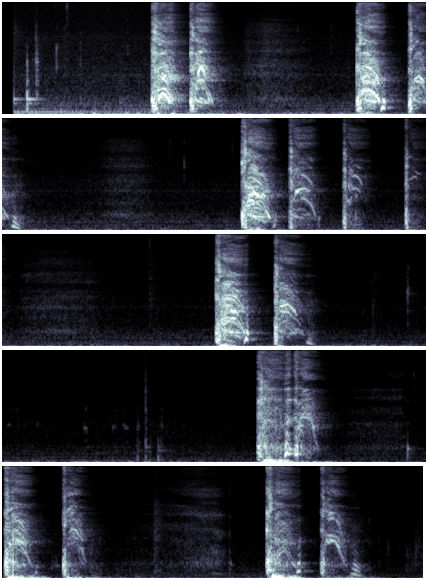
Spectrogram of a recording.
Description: Shorter but more chesty coughing fit. Small bit of congestion.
